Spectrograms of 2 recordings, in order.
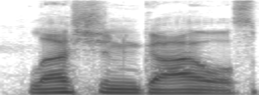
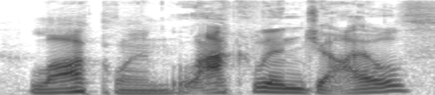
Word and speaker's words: Lachlan Giles: All right, Manchurkera defeats Lashin Giles by decision. You butchered his name. How do you say it? Lachlan Lachlan Giles.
